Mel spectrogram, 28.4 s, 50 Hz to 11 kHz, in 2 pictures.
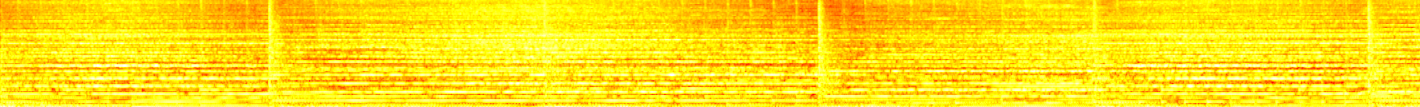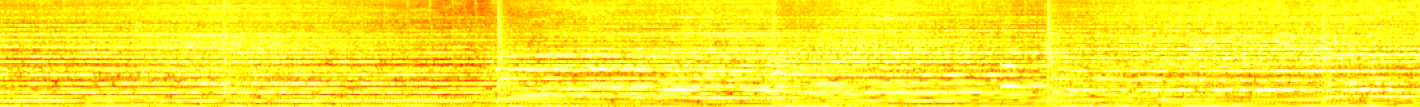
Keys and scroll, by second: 14.4-15.1 typing, 17.7 w, 22.4 s, 25.1 s.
